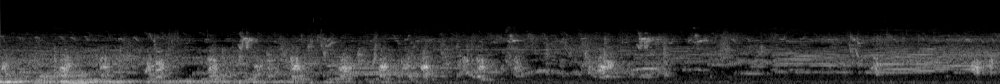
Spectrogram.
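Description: Birds calling: a steady run of short clucking and chirping calls, like domestic fowl.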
